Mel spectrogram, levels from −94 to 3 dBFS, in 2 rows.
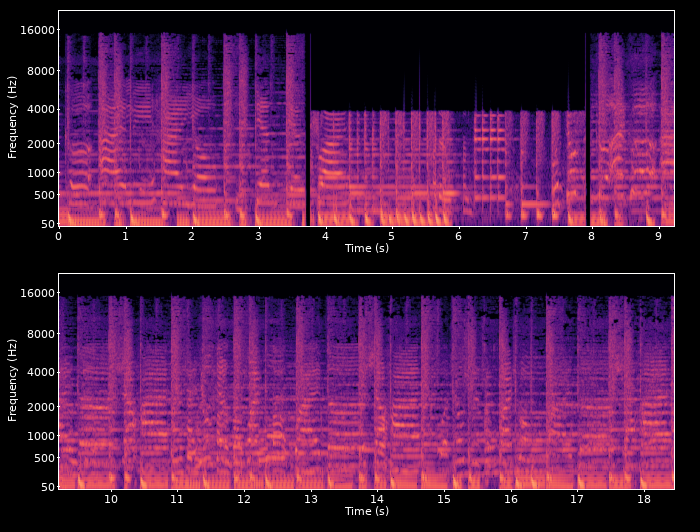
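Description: At 3.69 s an 80 ms gap opens and the sound turns dull and boxy, with nothing above 3.8 kHz and a new noise floor well below the signal, at much the same level, until 7.97 s. This is likely an input switched to a poorer device.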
